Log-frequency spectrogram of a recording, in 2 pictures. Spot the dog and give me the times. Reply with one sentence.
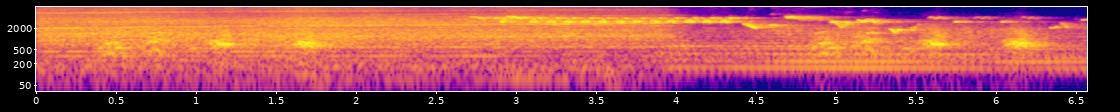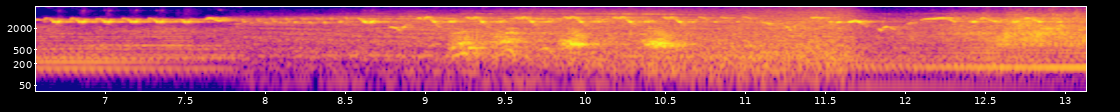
You can hear the dog from 0.3 to 1.9 s, from 4.8 to 6.3 s and from 9.1 to 10.7 s.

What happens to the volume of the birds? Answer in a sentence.
The loudness of the birds goes down.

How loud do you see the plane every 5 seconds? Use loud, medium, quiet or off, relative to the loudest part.
loud, medium, loud.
